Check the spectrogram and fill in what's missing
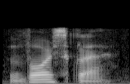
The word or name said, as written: Vorskla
